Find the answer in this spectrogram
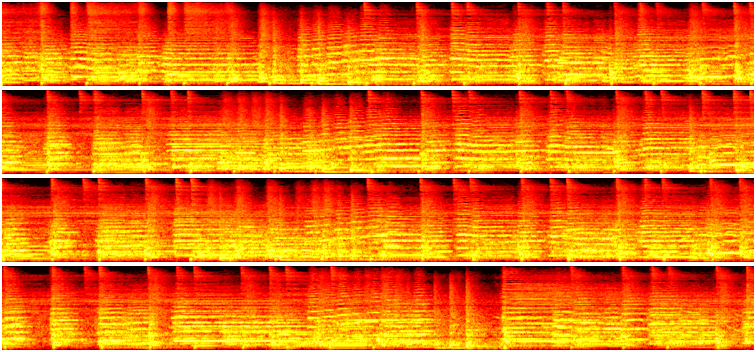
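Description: Brass band music: trumpets and trombones playing a melody over a regular beat.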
